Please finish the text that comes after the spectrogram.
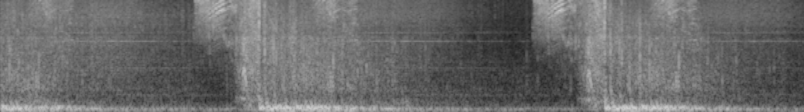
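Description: Bombarda blasting spells explode in Hogwarts Legacy: two loud, heavy booms a few seconds apart, each a sharp burst followed by a long rumbling decay.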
